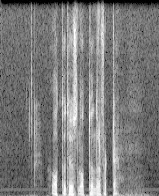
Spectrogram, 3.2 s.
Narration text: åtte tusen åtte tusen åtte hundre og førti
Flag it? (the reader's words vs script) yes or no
yes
